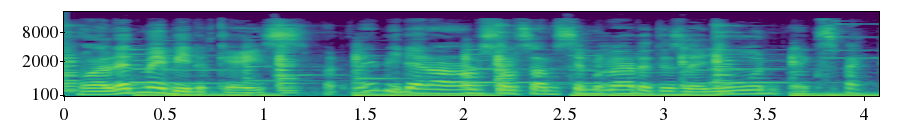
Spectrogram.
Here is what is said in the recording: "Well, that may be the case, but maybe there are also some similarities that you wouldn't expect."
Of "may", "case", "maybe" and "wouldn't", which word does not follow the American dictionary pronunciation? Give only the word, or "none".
wouldn't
